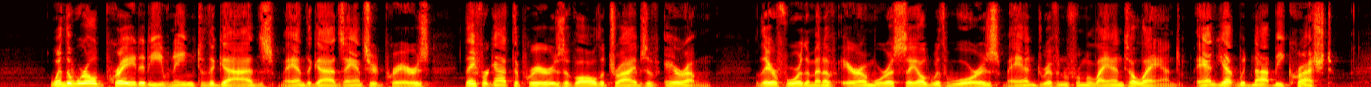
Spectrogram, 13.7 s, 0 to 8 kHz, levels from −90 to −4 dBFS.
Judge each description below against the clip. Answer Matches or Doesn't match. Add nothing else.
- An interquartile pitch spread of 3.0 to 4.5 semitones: Doesn't match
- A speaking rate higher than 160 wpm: Matches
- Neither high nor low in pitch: Doesn't match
